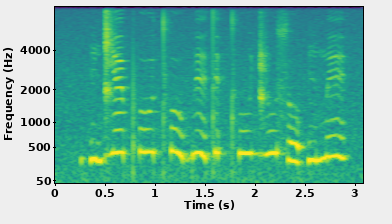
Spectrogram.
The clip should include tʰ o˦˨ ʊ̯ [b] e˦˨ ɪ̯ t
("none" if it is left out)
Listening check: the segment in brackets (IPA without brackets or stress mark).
b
